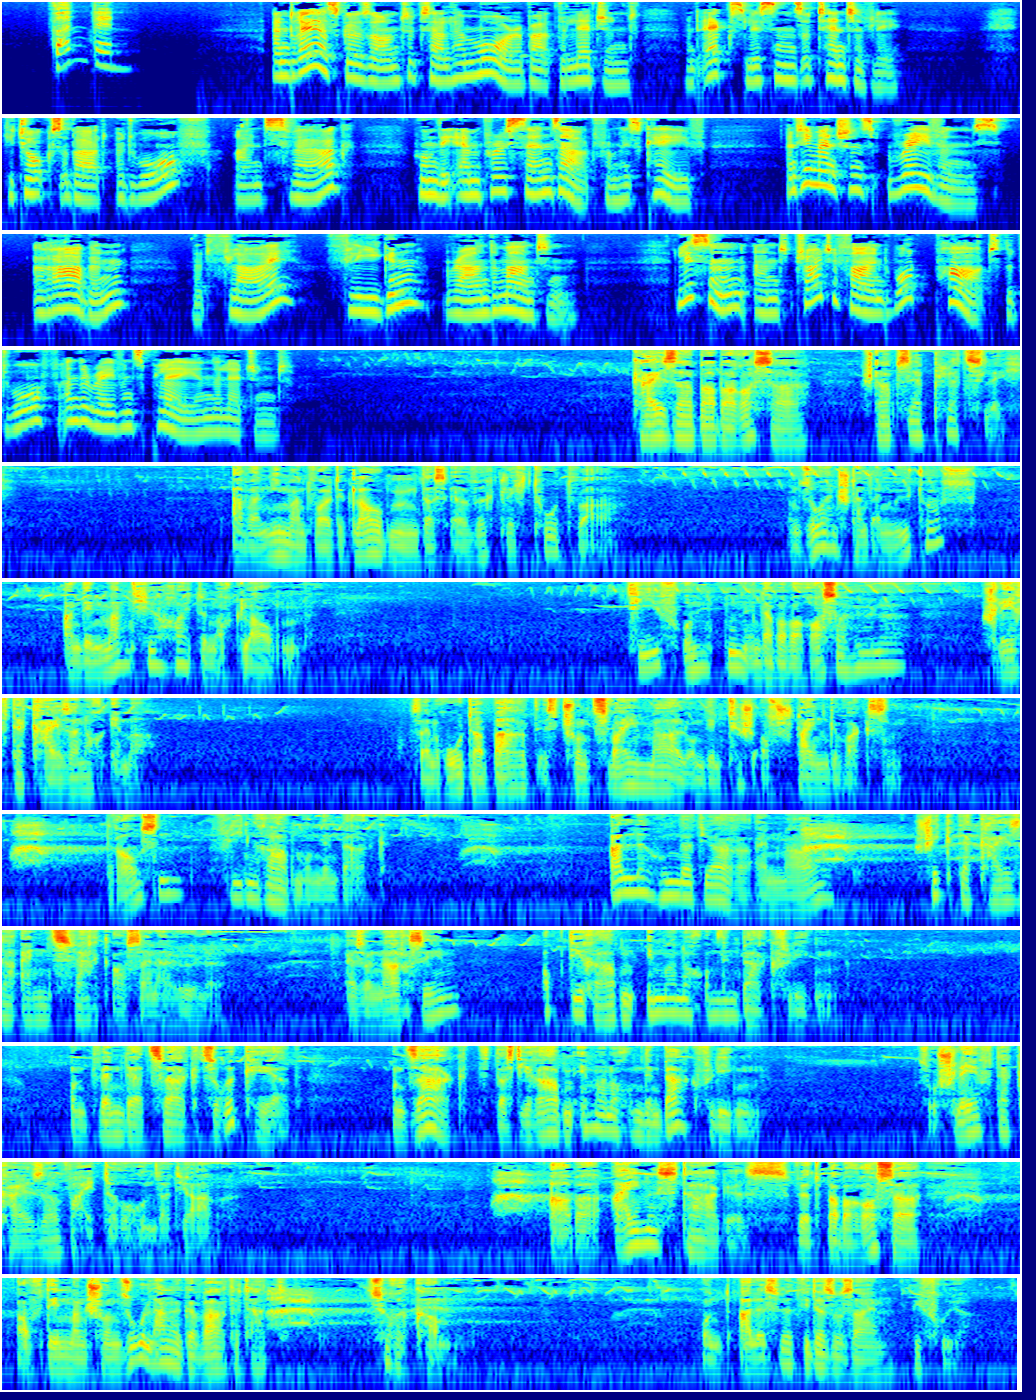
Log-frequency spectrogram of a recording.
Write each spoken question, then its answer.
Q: Listen and try to find what part the dwarf and the ravens play in the legend.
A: Once every hundred years, Barbarossa sends a dwarf out of his cave.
